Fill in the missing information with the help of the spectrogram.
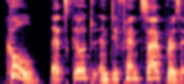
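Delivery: high, cheery rallying call; rally everyone brightly; happy Duke. Acted. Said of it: "the Duke's happy".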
